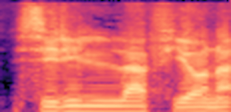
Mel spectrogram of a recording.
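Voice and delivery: ordinary delivery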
